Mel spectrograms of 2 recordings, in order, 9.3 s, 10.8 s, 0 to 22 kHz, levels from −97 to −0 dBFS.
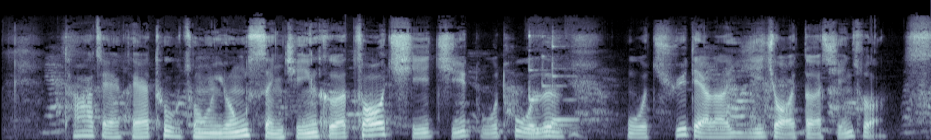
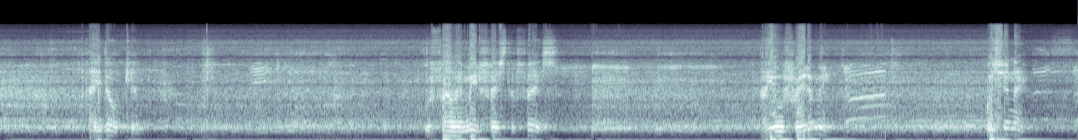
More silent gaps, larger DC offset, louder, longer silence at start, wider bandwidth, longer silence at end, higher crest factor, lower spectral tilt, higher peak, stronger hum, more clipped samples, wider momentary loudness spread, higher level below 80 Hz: neither; neither; second, -18 LUFS vs -9 LUFS; first, 0.15 s vs 0 s; first, 14 kHz vs 11 kHz; about the same, 0 s vs 0 s; first, 18 dB vs 10 dB; first, -3.5 dB/octave vs -2 dB/octave; about the same, -2 dBFS vs 0 dBFS; neither; second, under 0.1% vs 2%; first, 16 LU vs 12 LU; second, -58 dBFS vs -34 dBFS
